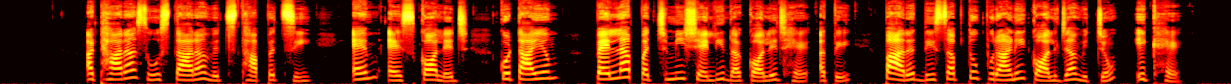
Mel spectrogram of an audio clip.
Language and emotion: Punjabi, neutral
